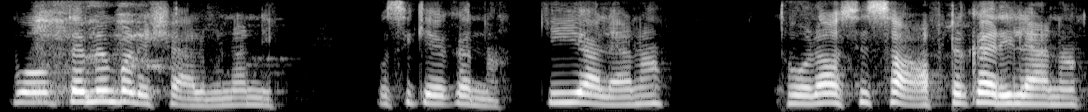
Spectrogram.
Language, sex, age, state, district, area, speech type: Dogri, female, 45-60, Jammu and Kashmir, Samba, rural, spontaneous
